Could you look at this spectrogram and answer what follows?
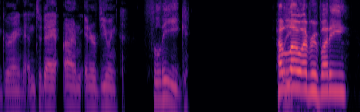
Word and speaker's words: Phleeg: I thought your name was pronounced Jezerice, and my name is Mm. pronounced Fleeg. But you just said Gezerice, and you called me Fleege.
